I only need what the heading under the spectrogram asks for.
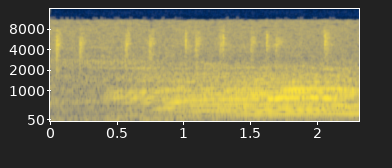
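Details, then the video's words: Cow giving a single sustained moo, rising slightly in pitch and swelling in loudness, rich in stacked harmonics, with soft clicking sounds behind it. "Cow Sound"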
